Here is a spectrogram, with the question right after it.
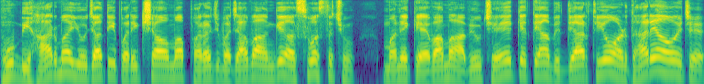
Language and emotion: Gujarati, fearful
